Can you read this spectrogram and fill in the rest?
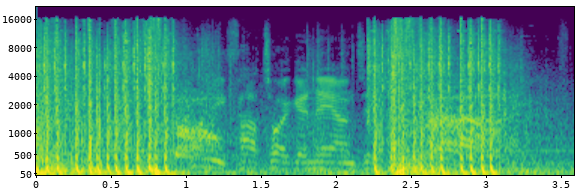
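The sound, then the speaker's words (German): Video game gunfire: two loud bursts of rapid automatic fire, each lasting about a second, separated by a brief lull with a fainter, wavering tonal sound. “Weiter feuern!”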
